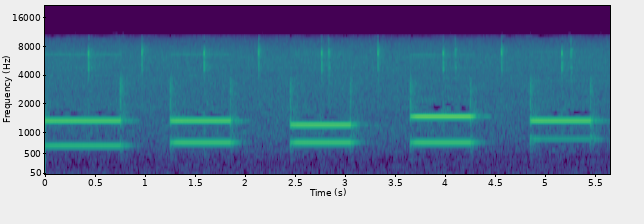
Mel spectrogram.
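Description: Five DTMF keypad tones played one after another on an online tone generator, a little under one a second. Each beep lasts about two thirds of a second and is two steady sine tones sounding together, one low and one high, with the pair changing from key to key as different digits are pressed.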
